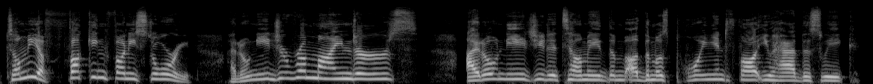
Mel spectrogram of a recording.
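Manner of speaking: mock indignation. Mock telling-off over a reminder.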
